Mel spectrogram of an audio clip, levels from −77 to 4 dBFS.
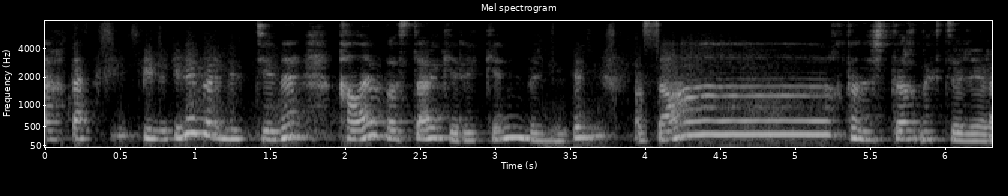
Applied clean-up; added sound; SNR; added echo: neural separator model SepFormer DNS4.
